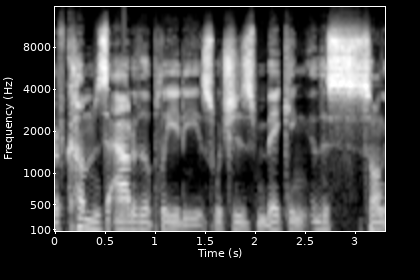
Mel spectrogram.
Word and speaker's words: Pleiades: This song is called Pleiades. Am I pronouncing that correctly? – Pleiades. – Pleiades, yeah.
